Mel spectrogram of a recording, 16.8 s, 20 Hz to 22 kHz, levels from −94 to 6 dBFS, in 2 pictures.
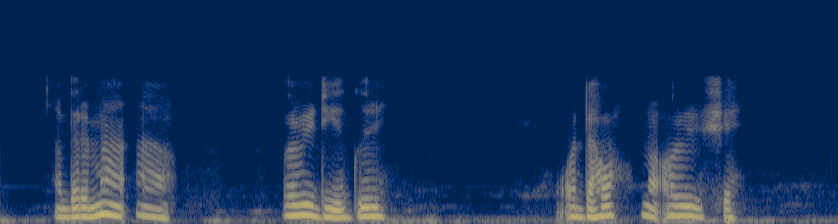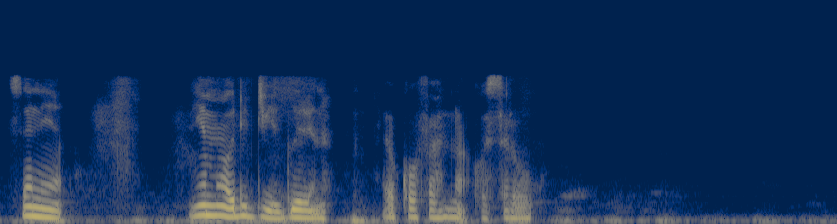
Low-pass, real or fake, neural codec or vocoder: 5.4 kHz; fake; autoencoder, 48 kHz, 128 numbers a frame, DAC-VAE, trained on Japanese speech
